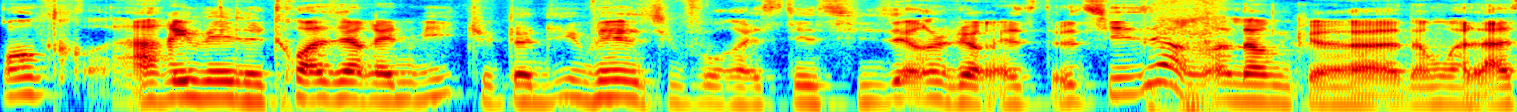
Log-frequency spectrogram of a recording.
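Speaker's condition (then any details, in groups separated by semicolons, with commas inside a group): Dystonia; elocution difficulties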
